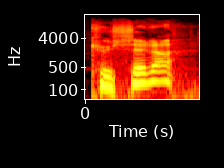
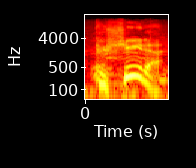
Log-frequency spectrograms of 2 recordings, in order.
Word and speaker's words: Kushida: All right, I got a couple from Josh writing in, and he's talking about Kushida. I totally butchered that. – Kushida. – Kushida, that guy.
